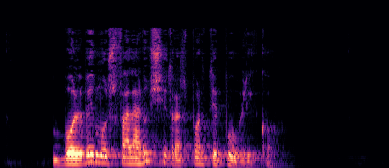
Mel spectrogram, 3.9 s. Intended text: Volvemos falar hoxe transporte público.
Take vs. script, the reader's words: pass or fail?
pass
